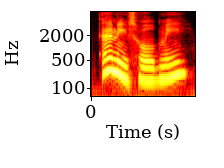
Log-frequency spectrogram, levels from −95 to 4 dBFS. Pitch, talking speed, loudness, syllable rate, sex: 200 Hz, 175 wpm, -16 LUFS, 4.7 syllables/s, female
